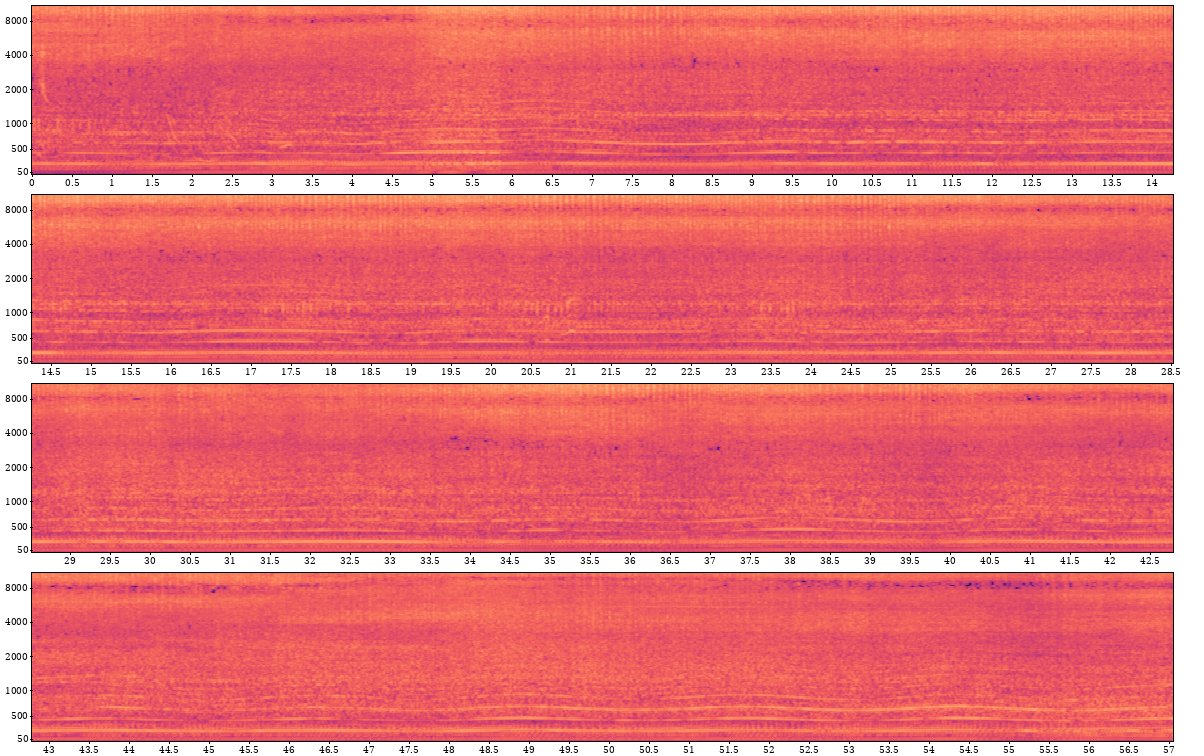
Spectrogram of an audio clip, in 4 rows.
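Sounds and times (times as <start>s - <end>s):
lawn mower engine running: 0.0s - 57.0s.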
